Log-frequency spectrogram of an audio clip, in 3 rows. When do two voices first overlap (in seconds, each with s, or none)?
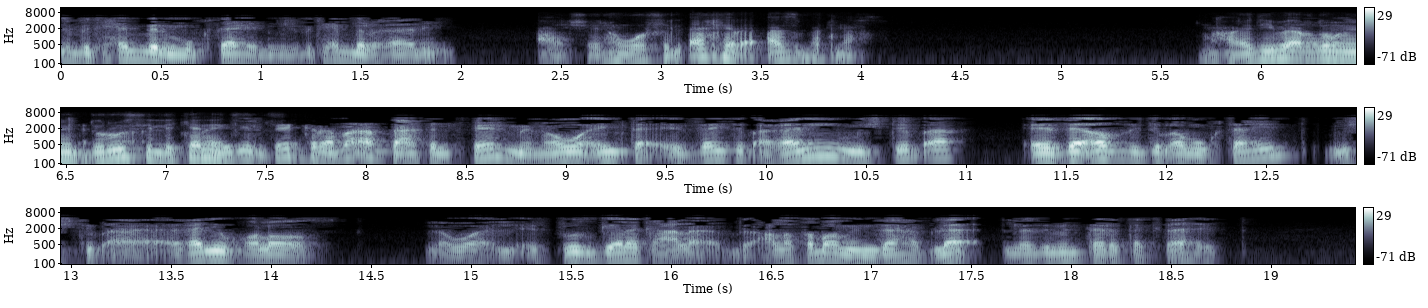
6.1 s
